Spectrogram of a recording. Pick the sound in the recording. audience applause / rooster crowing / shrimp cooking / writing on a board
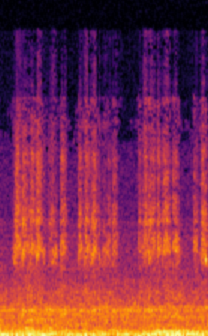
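writing on a board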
